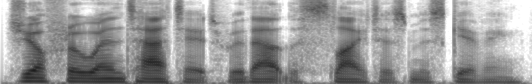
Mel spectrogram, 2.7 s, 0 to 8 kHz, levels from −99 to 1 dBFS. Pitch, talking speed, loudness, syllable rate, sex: 90 Hz, 180 wpm, -22 LUFS, 5.1 syllables/s, male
